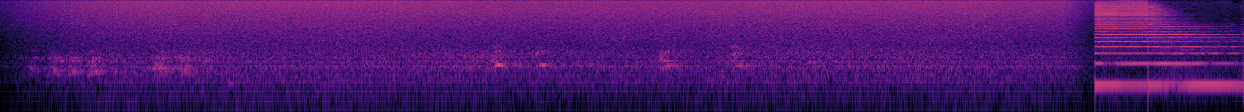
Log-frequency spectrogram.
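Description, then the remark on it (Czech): A steady, rushing ambience of a forest near Nová Paka, with a boxer dog barking faintly in the background a few times in short bursts, then a loud, harmonic electronic tone cuts in abruptly at the very end. “poznala byste, co to bylo za rasu tam vzadu, nebo dá se to, to nějak... boxer, no, já to poznám. Boxer to byl.”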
